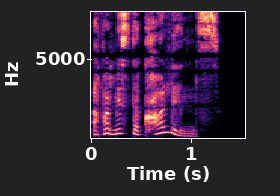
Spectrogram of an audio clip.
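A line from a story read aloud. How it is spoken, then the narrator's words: Agitated exclamation. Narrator (German): rief Elizabeth ziemlich erregt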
